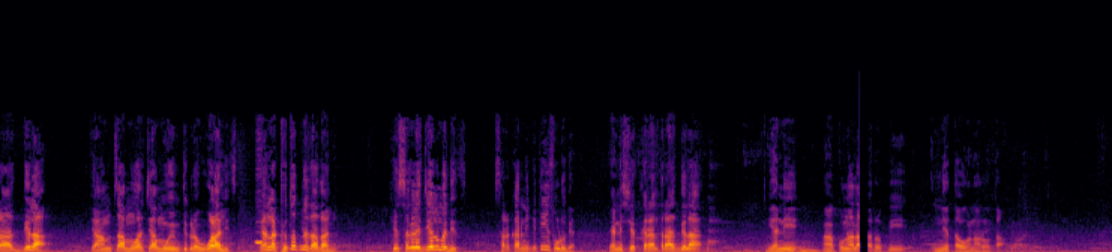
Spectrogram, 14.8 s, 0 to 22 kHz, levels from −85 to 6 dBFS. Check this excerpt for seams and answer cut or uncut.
cut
